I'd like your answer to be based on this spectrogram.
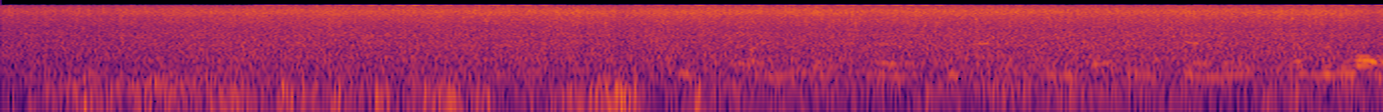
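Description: Heavy rain pours outside a house in a dense, steady hiss that stays loud and unbroken throughout, with no talk over it.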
